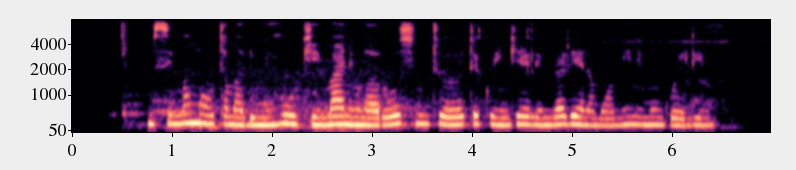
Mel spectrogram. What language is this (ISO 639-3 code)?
swa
